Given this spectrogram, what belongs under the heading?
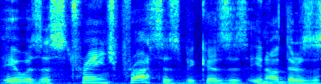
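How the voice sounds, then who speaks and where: There is noticeable background noise here. A man speaks through it at a very fast pace. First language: not English. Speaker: author and poet. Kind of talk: interview. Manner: halting, repeats words.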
